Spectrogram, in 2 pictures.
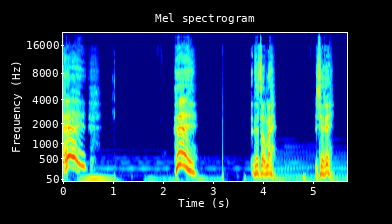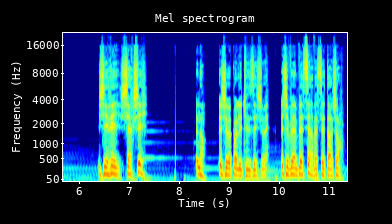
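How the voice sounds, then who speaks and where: A man dubbing an excitable young man who shouts with glee over money and stammers in repeats, for a French film dub. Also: medium pitch, no echo. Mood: gleeful. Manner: loud, exclaiming, stammering repeats. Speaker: dubbing actor.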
